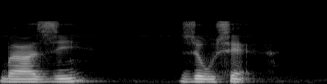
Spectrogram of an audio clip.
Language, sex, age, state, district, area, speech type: Bodo, male, 30-45, Assam, Chirang, rural, spontaneous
